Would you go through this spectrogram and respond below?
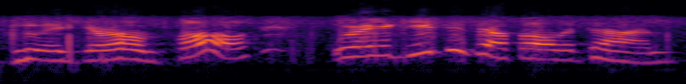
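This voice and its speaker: Wisecracking carnival dame, muffled recording. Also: female voice, fairly high pitch, sing-song, unhurried. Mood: flirtatious. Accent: American. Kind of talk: 1930s radio drama acting. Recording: dull, noisy 1930s radio recording.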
